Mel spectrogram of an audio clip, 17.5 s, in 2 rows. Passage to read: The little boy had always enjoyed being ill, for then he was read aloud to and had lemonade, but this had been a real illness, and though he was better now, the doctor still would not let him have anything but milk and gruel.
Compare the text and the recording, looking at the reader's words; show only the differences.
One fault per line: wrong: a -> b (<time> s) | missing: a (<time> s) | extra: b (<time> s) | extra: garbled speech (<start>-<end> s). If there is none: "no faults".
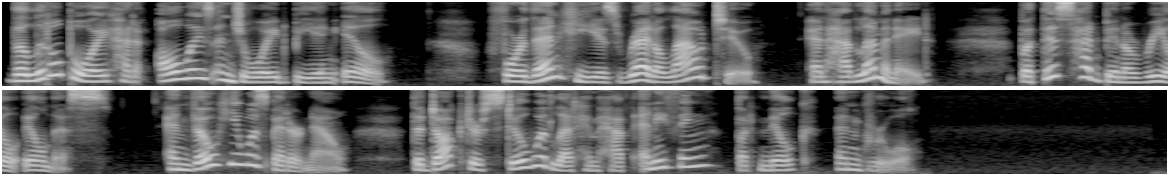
wrong: was -> is (4.5 s)
missing: not (12.9 s)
